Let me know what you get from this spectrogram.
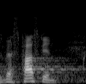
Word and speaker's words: Vespasian: The way to pronounce it is Vespasian.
